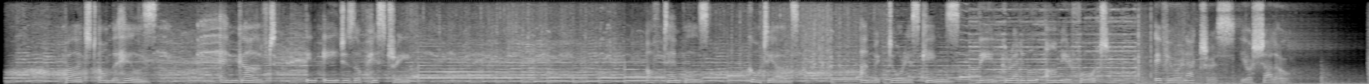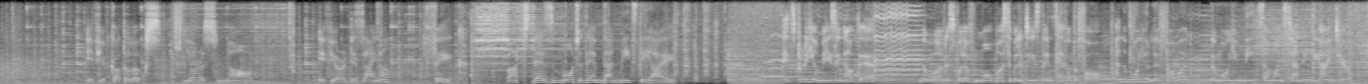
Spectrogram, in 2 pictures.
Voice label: English Soft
